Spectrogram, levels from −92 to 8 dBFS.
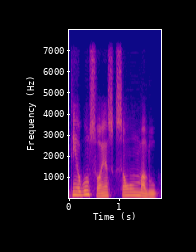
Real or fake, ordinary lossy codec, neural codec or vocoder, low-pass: fake; none; codec, 16 kHz, 0.3 kbps, FocalCodec; 7.2 kHz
